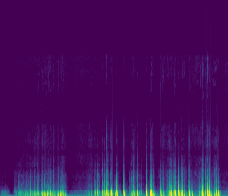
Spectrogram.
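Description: Fingertips and short nails scratch across a soft, stuffed grey pillow with a diamond waffle-weave fabric cover. A steady, muffled rustling scrape runs for about a second, pauses, then gives way to a quick run of short, dry scratching strokes. The sound stays low and soft, without bright edges.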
